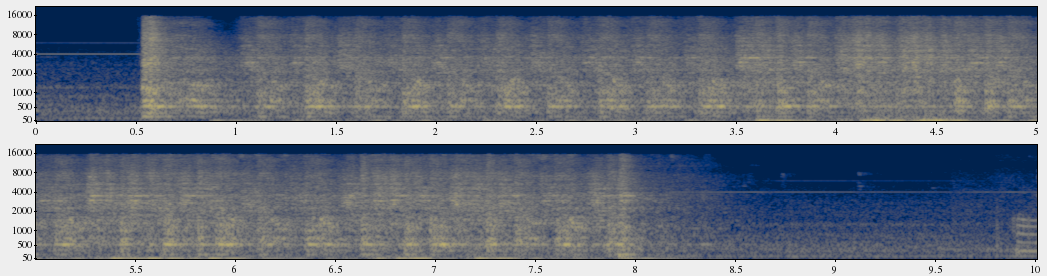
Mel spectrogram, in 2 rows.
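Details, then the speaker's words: Audi A4 2.0L turbo first start after big repairs, on a booster pack, spark confirmed. The starter churns at about two beats a second for several seconds without catching, then stops: cranks but no start. "Alright, you can hear that little crank starts fine."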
